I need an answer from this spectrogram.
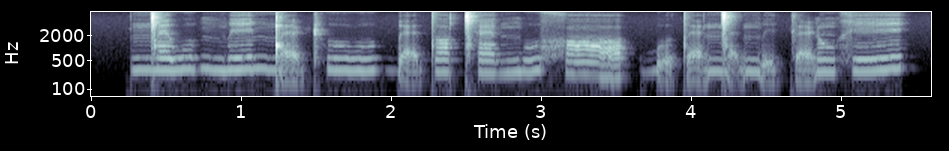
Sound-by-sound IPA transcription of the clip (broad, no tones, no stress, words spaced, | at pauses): ŋ͡ǀæwu ŋ͡me ŋ͡ǃæ̰ʈʰuwu ɡ͡bæ̰tɒǀʰæŋ͡mu xɒ | ɓo̰tæ̰ŋ͡ǀæ̰ŋ͡mḛ kæ̰ɽũxe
